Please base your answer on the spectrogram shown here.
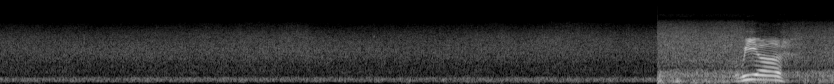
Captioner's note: water running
